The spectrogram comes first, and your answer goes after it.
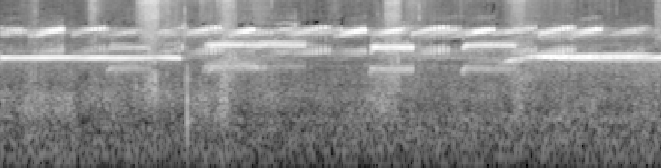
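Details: Chorus of many frogs in the St. Olaf College Natural Lands. Dense overlapping calls: quick upward-sliding chirps repeat again and again, a long even trill runs steadily, and shorter buzzy bursts come in between, with a few brief rustling knocks.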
